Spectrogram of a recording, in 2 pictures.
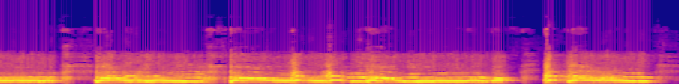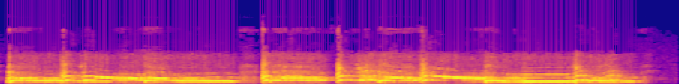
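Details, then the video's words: Pair of beagles on a home nest camera howling in a duet, the bouts separated by short gaps for breath; each phrase pairs a steady low howl with a higher wavering voice and clipped barks. "Beagle Duet"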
